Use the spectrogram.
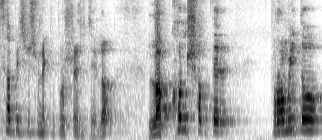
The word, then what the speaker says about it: লক্ষ্মণ: ডি ইউনিটে 2025 26 সেশনে একটি প্রশ্ন এসেছিল লক্ষণ শব্দের প্রমিত উচ্চারণ নিচের কোনটি হবে অপশন ছিল চারটা রাইটসার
